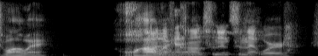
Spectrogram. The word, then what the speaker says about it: Huawei: yeah Huawei big words no that's literally how it's pronounced it's Huawei wow consonance in that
